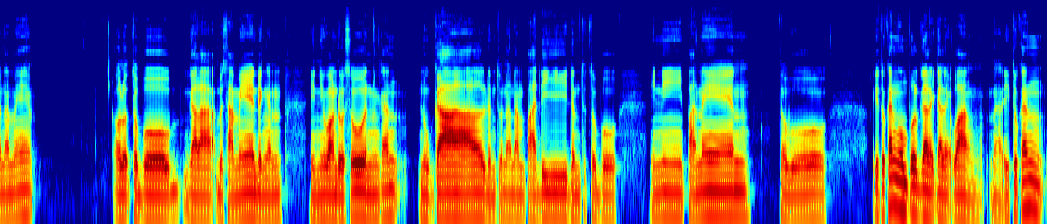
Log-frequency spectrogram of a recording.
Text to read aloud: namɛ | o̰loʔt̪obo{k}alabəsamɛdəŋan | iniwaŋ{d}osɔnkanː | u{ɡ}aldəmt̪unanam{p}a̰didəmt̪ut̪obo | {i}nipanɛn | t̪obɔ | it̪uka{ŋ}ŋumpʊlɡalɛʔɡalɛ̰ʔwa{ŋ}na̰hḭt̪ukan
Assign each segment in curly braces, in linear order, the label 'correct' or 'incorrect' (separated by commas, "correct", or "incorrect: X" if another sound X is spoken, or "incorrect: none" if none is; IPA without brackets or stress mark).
incorrect: ɡ, correct, correct, correct, correct, incorrect: n, correct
